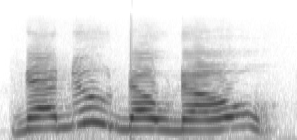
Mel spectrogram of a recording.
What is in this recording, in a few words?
nanoo nono, gibbrish; Voice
